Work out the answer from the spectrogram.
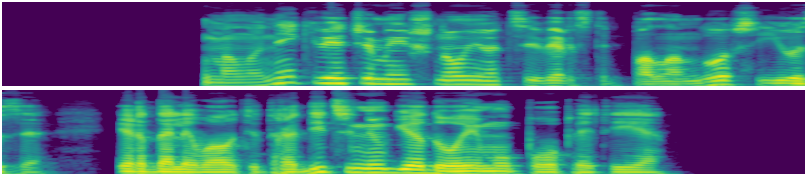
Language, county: Lithuanian, Klaipėda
